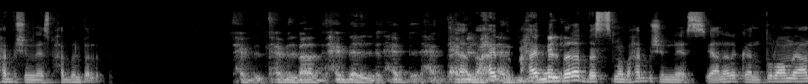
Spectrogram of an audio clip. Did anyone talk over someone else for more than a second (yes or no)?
yes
